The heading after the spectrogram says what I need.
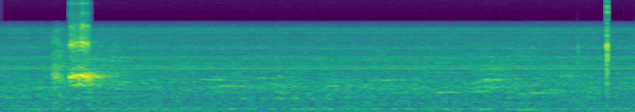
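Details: Chicken with serologically confirmed Mycoplasma gallisepticum respiratory mycoplasmosis gives a single short, sharp sneeze, then steady background hum.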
